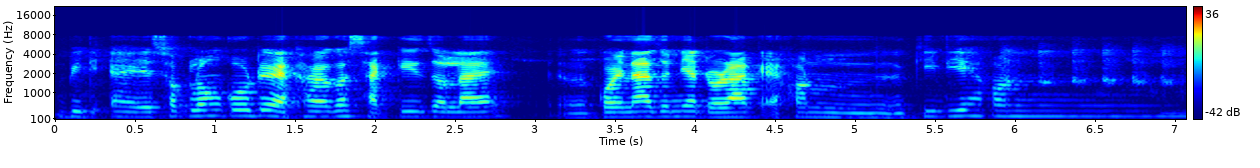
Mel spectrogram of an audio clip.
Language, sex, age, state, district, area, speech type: Assamese, female, 60+, Assam, Lakhimpur, rural, spontaneous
